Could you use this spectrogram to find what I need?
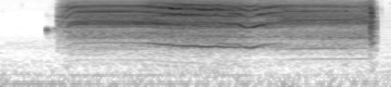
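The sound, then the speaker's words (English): Power drill boring a slightly angled tap hole into a tree trunk, its bit marked with pink tape for depth. A steady, loud, high whine runs for about three seconds, dips briefly in pitch, then recovers before cutting off abruptly. “He has a drill with pink tape on the bit to show him how deep to go. Typically what we're going to do, we're going to angle it just a little bit.”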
